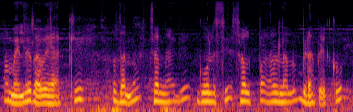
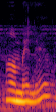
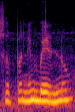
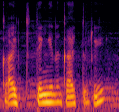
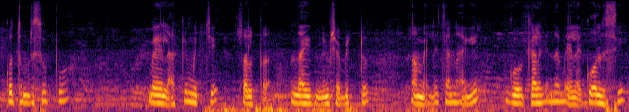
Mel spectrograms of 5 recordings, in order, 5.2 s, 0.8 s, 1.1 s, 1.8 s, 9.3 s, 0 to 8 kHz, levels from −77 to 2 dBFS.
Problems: constant background noise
